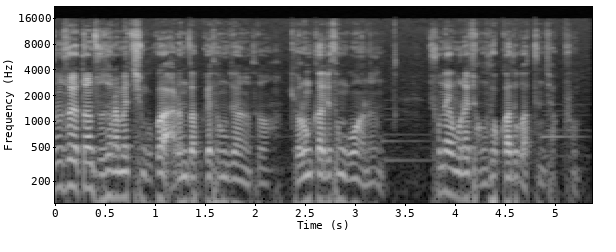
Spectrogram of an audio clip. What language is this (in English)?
Korean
